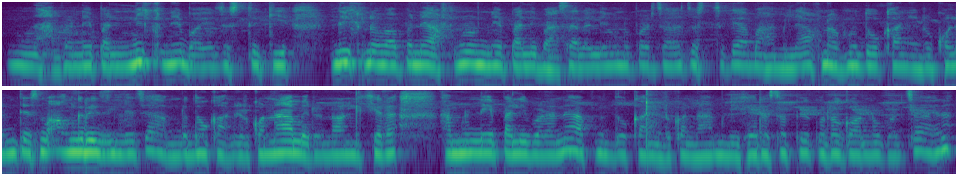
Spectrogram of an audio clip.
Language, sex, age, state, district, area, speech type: Nepali, female, 30-45, West Bengal, Jalpaiguri, rural, spontaneous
